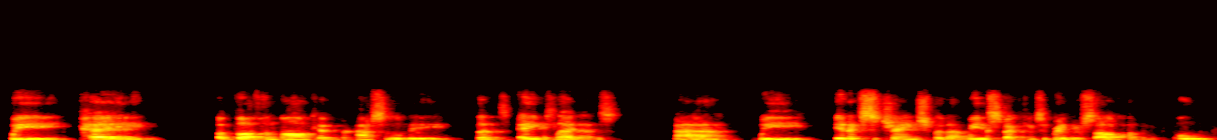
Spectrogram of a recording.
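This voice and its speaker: A man's voice: on the low side, fairly even intonation, slow pace, fairly bright tone. Man, audience question, chatty and probing, muffled lo-fi sound, faint noise. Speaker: audience member. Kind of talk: asking a question at a talk. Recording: echoey hall, distant dull mic, faint noise.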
